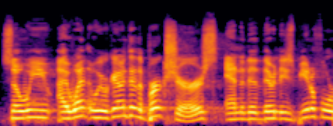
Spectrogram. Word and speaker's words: Berkshires: How do you say it? – Berkshires, yes.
